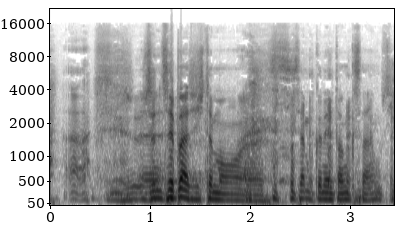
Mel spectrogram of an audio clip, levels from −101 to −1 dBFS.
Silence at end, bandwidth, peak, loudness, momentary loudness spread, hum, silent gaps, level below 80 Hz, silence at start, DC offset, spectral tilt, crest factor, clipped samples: 0 s; 14 kHz; 0 dBFS; -17 LUFS; 18 LU; none; none; -46 dBFS; 0 s; under 0.1%; -6.5 dB/octave; 18 dB; under 0.1%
